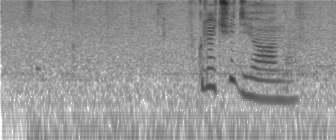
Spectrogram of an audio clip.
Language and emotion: Russian, neutral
